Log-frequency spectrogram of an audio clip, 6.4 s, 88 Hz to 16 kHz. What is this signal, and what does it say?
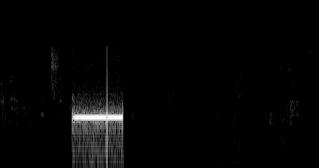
Ringback tone (Europe, 425 Hz), with speech.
